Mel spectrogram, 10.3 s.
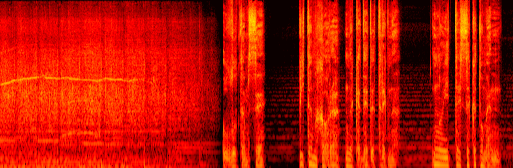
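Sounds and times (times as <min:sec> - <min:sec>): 
audience applause: 0:00.0 - 0:04.4
speech: 0:04.7 - 0:05.4, 0:06.0 - 0:08.0, 0:08.6 - 0:10.1.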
